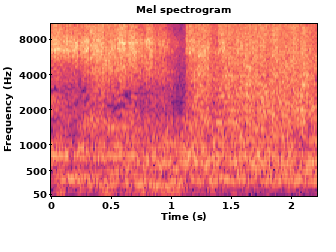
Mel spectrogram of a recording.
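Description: Live band playing loud dance music through a PA system, with a steady low beat.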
